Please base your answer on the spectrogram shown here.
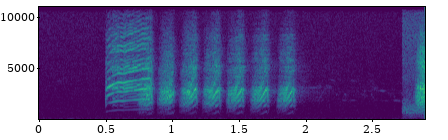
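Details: A short magpie chatter: a raspy squeal leading into six harsh, rapid chattering notes, then silence before a loud noise at the very end.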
